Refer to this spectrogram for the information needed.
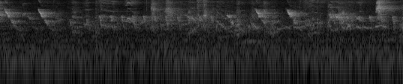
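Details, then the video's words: Budgerigars in a home colony, eating, playing and fighting, give a busy chatter of short high chirps and squeaky warbles, several birds overlapping, with a low steady hum underneath. "Budgies Eating and play time in my home colony"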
